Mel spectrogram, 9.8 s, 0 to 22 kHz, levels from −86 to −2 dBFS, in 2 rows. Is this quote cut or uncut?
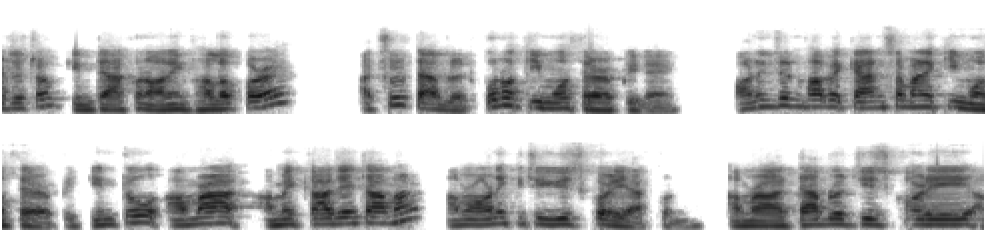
cut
